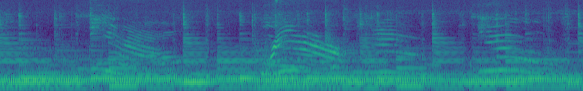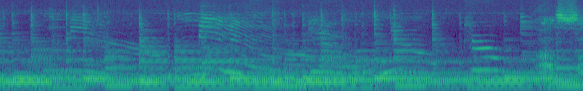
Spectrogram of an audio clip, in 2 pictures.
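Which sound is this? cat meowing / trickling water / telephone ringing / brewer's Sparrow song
cat meowing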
